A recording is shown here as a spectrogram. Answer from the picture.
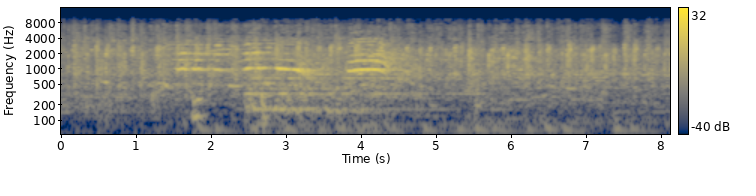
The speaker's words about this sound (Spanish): Así se aplaudía a los sanitarios a las 8 de la tarde por el gran esfuerzo y el gran trabajo que estaban realizando.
